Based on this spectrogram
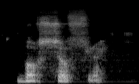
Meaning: second-person singular present indicative/subjunctive of boursoufler
- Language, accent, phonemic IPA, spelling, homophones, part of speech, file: French, Canada, /buʁ.sufl/, boursoufles, boursoufle / boursouflent, verb, LL-Q150 (fra)-boursoufles.wav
